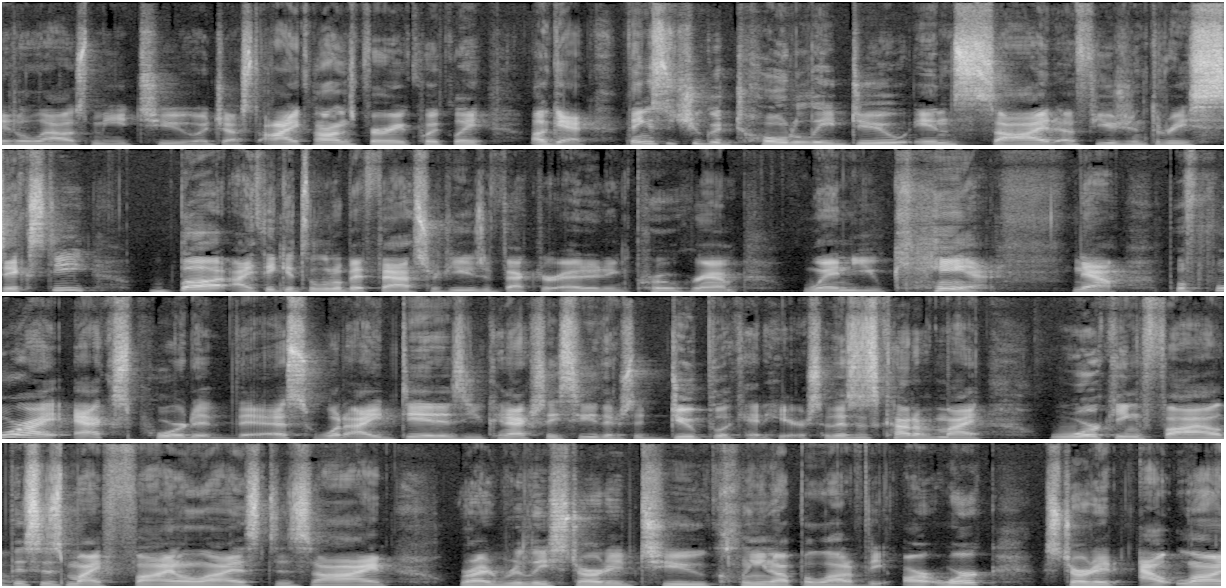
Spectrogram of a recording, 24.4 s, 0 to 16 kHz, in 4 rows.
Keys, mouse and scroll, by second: 1.2 alt+scroll down 2, 11.1 alt+scroll down 2, 12.7 alt+scroll up 2, 13.6-14.1 alt+scroll down 4, 14.2 alt+scroll up 2, 14.7 alt+scroll down 2, 16.0 alt+scroll up 2, 16.2 alt+scroll down 2, 18.3 alt+scroll up 2, 18.9-19.3 alt+scroll up 4, 19.8 alt+scroll up 2.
